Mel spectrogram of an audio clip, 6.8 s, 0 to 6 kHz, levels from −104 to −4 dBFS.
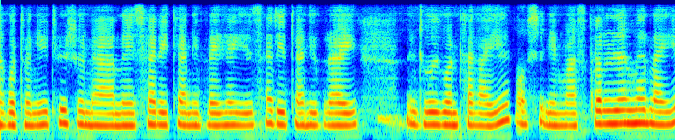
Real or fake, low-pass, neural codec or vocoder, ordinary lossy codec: fake; 5.4 kHz; codec, 24 kHz, 1 kbps, SNAC; none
